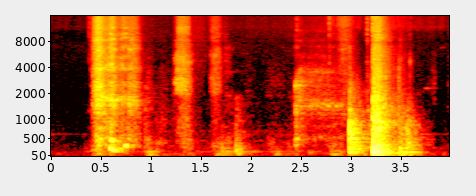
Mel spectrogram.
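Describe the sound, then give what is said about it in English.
A phone is dropped onto a hard surface: a few light knocks and rustles first, then a loud clattering thud with a short rattle near the end. No one speaks. “Drop my phone.”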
